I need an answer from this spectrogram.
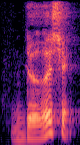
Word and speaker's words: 德行: However, when 行 is pronounced with a neutral tone, 德行, it's a colloquial expression usually used to criticize a person's poor manners or unacceptable appearance.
